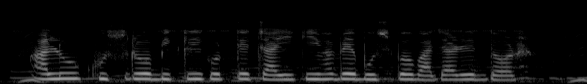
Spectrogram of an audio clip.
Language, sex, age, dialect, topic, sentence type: Bengali, female, 18-24, Rajbangshi, agriculture, question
